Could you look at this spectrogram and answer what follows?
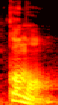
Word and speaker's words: comment: The t at the end of a word is usually silent, so it's comment, comment.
